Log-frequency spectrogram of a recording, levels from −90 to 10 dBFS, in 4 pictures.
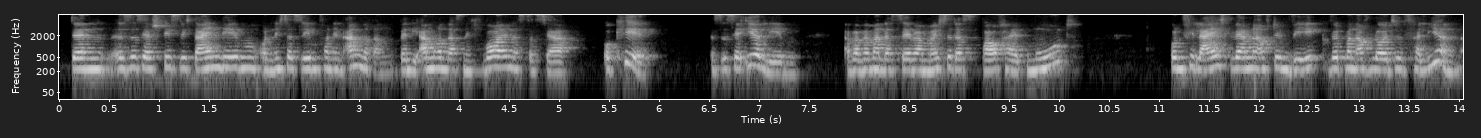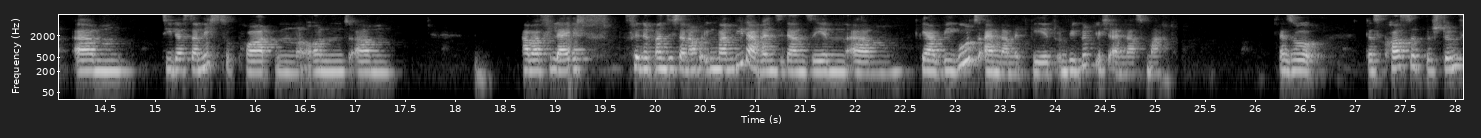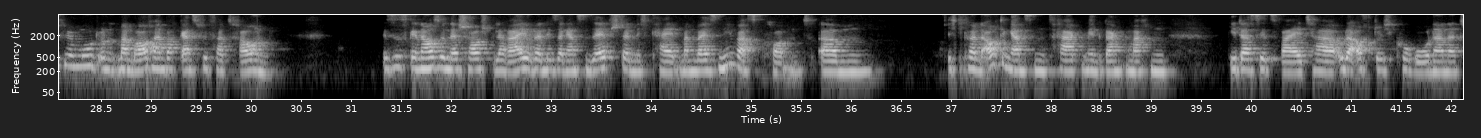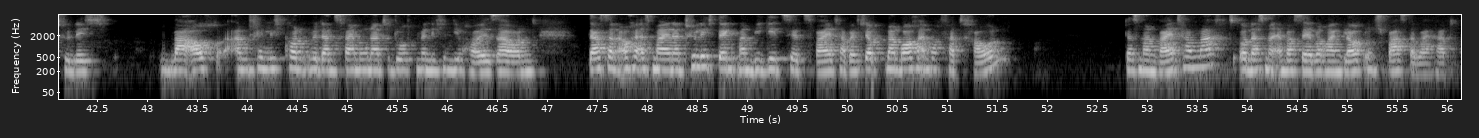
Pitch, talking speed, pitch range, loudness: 215 Hz, 195 wpm, 195-235 Hz, -19 LUFS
